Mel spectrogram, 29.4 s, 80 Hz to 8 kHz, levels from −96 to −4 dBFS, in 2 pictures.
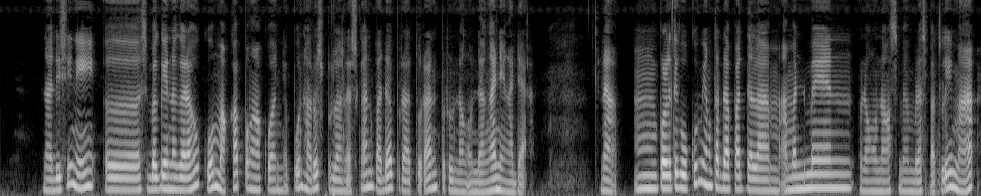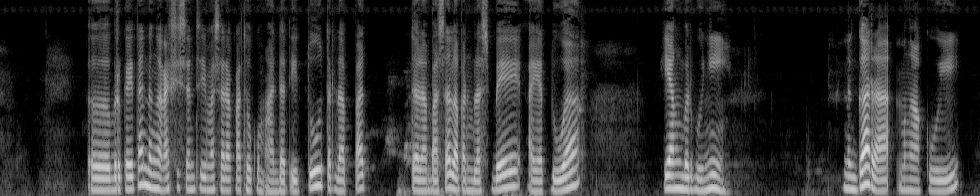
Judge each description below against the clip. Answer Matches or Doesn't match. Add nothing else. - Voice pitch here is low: Doesn't match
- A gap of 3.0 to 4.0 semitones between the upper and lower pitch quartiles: Matches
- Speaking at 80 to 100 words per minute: Matches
